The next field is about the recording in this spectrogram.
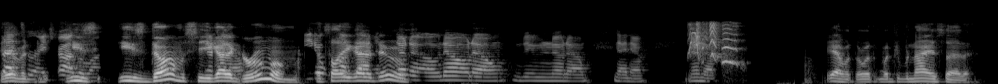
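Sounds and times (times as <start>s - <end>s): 
speech: 0.0s - 7.5s, 8.2s - 9.8s
squeaky sex toy squeezed: 6.9s - 7.5s.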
